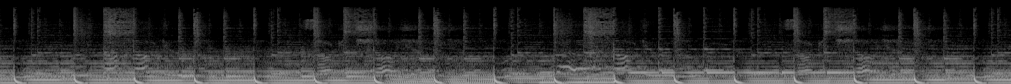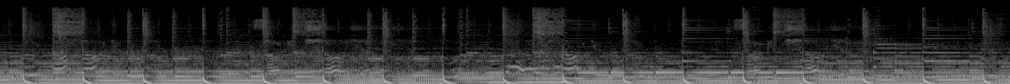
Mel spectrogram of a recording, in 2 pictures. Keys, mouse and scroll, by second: 1.3 click, 2.7 scroll up 2, 3.8-6.7 drag, 6.7 space, 6.9 space, 7.7 scroll up 2, 8.4-8.9 shift+middle drag, 8.9 scroll up 2, 9.5-12.7 typing, 13.5-13.9 scroll down 6, 14.8 shift+middle click, 15.7 scroll down 2, 19.0 click.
